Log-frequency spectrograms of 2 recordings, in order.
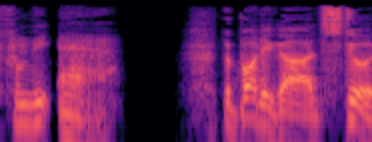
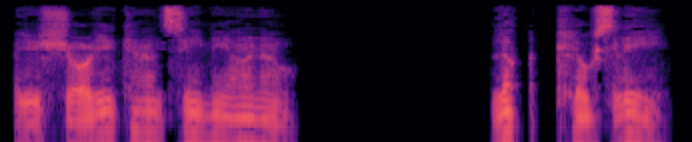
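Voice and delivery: soft ghostly taunt; 2 semitones lower, 7 dB quieter than usual. A narrator's reading. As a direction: draw him in quietly. Ghostly Butler voice.

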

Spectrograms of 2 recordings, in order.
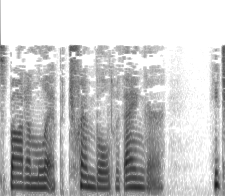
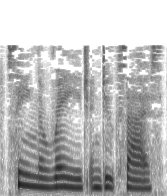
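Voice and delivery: ordinary delivery, nothing marked

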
